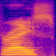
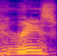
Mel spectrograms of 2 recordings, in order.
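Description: First: The vowel sounds like the one in 'rice'. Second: The vowel sounds like the one in 'race'. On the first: The speaker calls it wrong. "we've called it the Rice family" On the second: The speaker calls it right. "they pronounce it the Race family"

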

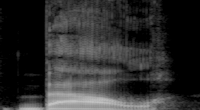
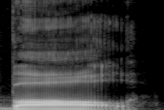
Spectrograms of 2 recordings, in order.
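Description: First: The vowel is a front 'a' sound. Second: The vowel is a back 'ah' sound. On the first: The word would have one L. "If ball was spelled B-A-L, it would be bal" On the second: The word has two L's. "instead of ball"

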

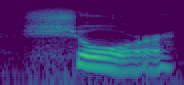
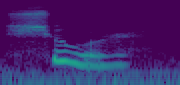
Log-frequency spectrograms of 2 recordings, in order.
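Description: First: The vowel sounds like the word shore. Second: The vowel is a short 'ur' sound. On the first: "how many people say shore, like the shore, like the ocean" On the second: "when it's actually like sure"

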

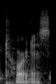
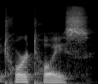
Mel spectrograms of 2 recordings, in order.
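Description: First: The ending sounds like 'tus'. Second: The ending sounds like 'toys'. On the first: The speaker calls it right. "you say tortoise" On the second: The speaker calls it wrong. "You don't say tortoise"

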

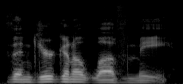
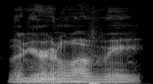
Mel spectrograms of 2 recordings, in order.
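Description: First: It is said in a normal voice. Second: It is said in a gruff Batman voice.

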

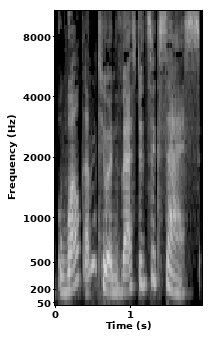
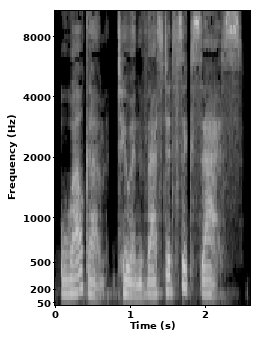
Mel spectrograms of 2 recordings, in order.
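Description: First: The voice is pitched higher and brighter. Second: The voice is pitched lower and deeper. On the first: "it might be something like" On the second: "something down there"

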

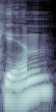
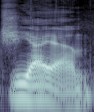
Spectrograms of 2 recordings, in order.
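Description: First: It is said as one single word. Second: It is said as three separate letters. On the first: "you pronounced it as a word" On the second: "I think G-I-M"

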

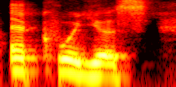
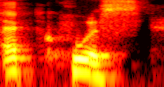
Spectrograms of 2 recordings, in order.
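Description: First: The ending has an extra syllable, like 'ee-us'. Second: The qu blends together, ending in a single 'us'. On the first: The speaker calls it wrong. "It's not equius" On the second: The speaker calls it right. "the first U goes with the Q and the second U makes the us sound"

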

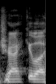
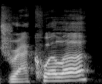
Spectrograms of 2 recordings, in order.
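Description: First: The name is said in a plain, ordinary accent. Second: The name is said in an exaggerated foreign accent. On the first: "he doesn't call Dracula Dracula" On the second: "He calls him Dracula. Because of his ridiculous accent"

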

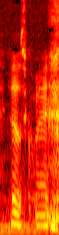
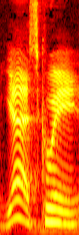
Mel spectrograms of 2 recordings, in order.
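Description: First: It sounds defeated and resigned. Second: It sounds enthusiastic and supportive, drag-style.

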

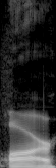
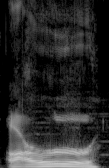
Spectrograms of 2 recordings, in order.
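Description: First: The R sound is plain and light. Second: The R sound is hit hard and drawn out. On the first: "just a regular R" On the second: "they really, really hit that R"

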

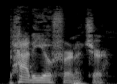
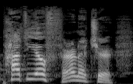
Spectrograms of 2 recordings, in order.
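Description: First: It is said in the speaker's normal accent. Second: It is said in a put-on Irish accent.

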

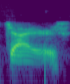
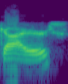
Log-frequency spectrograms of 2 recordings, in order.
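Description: First: The word is said with a North American pronunciation. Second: The word is said with a British pronunciation. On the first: "in North America it's pronounced Gyres" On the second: "the British pronounce it Gyres"

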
